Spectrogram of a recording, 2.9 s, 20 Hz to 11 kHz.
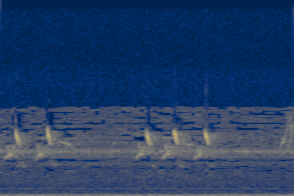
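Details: Bald eagle at its nest in southwest Florida, picked up by a nest camera on the morning of 17 March 2024: short, high, squeaky chitter notes repeated several times over a steady low hum.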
